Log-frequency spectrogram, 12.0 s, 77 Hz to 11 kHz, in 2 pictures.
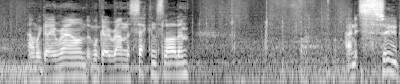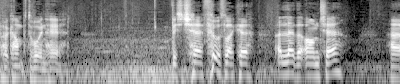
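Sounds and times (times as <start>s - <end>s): tyre and road noise: 0.0s - 12.0s.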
